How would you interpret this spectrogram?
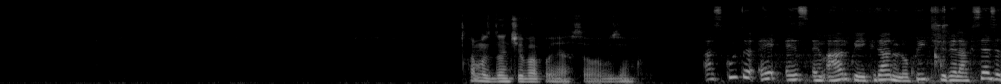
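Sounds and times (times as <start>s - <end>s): faint high-pitched tone: 0.0s - 10.0s
man speaking: 4.6s - 6.4s.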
